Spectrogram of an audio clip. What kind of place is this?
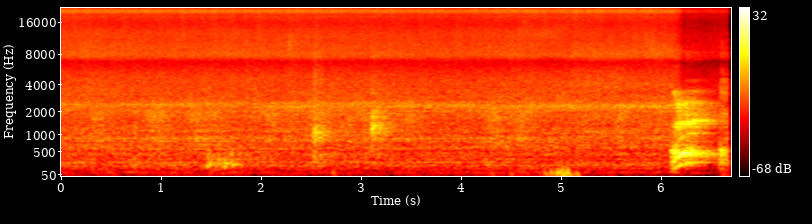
restroom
